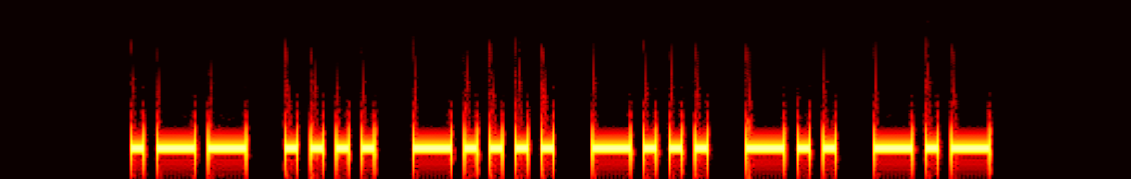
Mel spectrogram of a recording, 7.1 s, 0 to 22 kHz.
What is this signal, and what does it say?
Morse code, heard as a keyed tone, about 16 wpm, 700 Hz. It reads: WH6BDK
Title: USA Call Signs - 6 Characters - Repeated 2x - 15wpm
